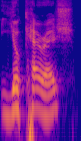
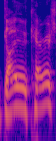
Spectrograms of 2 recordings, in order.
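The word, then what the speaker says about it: Gyökeres: it up front y yeres I've been calling him goeres apparently if you don't pronounce the G yeres who knows whether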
